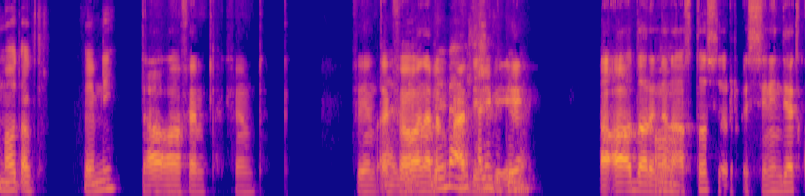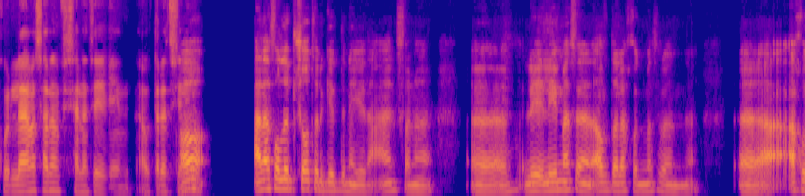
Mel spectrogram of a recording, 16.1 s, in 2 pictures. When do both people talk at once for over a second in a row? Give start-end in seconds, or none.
3.7-5.3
